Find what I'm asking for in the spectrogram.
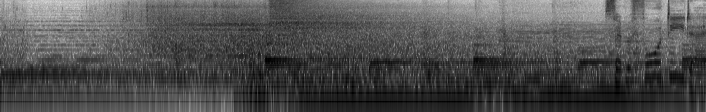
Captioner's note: mournful music; water sloshing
